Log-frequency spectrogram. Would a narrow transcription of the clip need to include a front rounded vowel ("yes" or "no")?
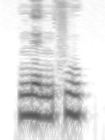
no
